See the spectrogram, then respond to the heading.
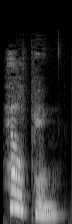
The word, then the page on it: helping: British English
